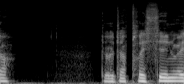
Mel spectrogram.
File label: "plethu", Welsh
